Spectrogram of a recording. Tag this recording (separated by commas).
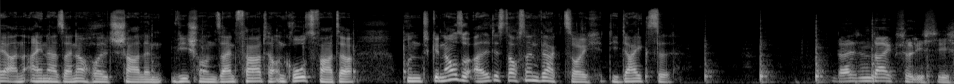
Speech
